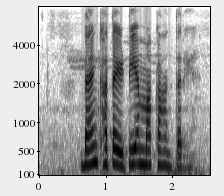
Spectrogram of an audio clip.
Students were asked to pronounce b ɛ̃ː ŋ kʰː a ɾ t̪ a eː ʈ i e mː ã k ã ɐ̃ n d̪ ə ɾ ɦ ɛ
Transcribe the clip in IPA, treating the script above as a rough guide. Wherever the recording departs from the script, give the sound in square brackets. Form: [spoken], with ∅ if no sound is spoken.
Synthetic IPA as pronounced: b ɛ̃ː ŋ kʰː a [∅] t̪ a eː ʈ i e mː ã k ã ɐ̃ n [t̪] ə ɾ ɦ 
